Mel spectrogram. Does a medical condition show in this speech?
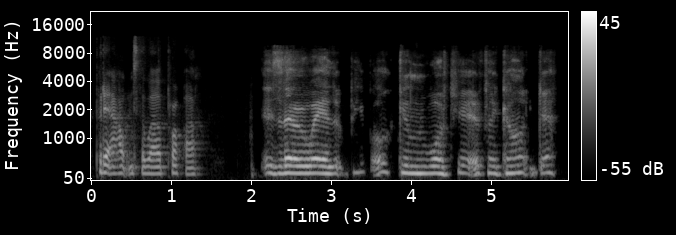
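Yes: cerebral palsy; childhood surgery.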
